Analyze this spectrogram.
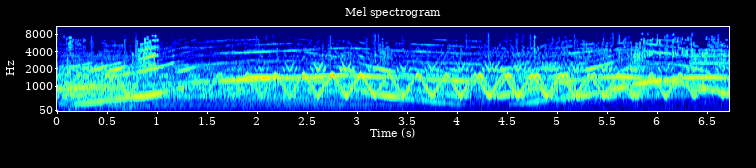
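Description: A police car siren wails on patrol through a city under heavy summit security. It sounds loud and unbroken, with slow rising and falling sweeps at the start and end and a rapid up-and-down yelp in the middle.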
